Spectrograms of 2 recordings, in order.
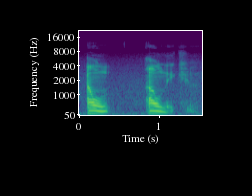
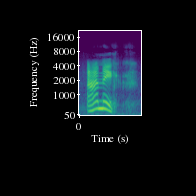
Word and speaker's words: Alnwick: We So, we came to Alnik. No, you said it wrong again. You don't say the L. No. Anic.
